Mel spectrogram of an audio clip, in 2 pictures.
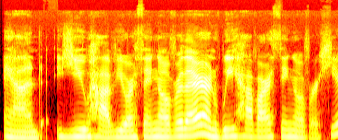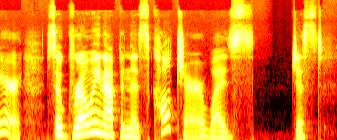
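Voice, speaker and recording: Lower-voiced woman pastor from Canada. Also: moderate pace, smooth, no echo, studio quality. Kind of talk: casual panel discussion.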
